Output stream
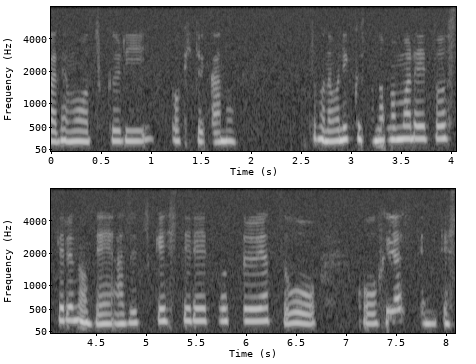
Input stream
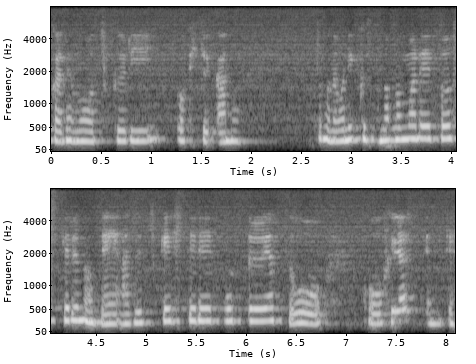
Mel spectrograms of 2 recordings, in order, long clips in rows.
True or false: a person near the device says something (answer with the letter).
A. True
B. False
B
